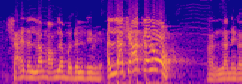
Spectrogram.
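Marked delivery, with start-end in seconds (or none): 1.4-2.2 a high, loud anguished plea to God; father's desperate call to God, loud and high; anguished cry. Acted. Abraham cries out to God.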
